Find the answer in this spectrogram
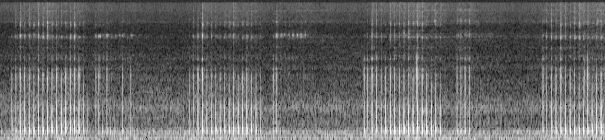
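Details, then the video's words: Purring from young pet cats, filmed in June: a steady, rapid, low pulsing rumble in long bursts, with brief pauses for breath. "골골송? 코골이?"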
